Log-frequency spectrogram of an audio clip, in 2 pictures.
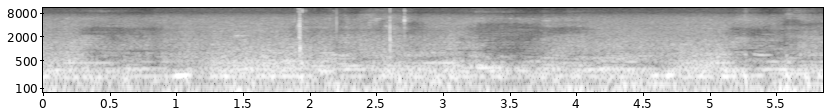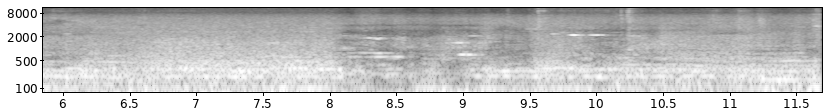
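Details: Old USHA ceiling fan at grandparents' house runs with a steady low drone and a recurring clattering rattle every couple of seconds; its speed regulator also does not work.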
